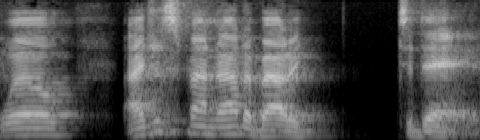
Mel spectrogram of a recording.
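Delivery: plain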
